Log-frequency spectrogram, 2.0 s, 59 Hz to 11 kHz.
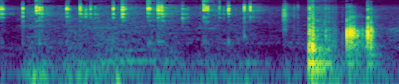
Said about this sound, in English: So, I'm going to roll 2 dice and see where the elevator takes me.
